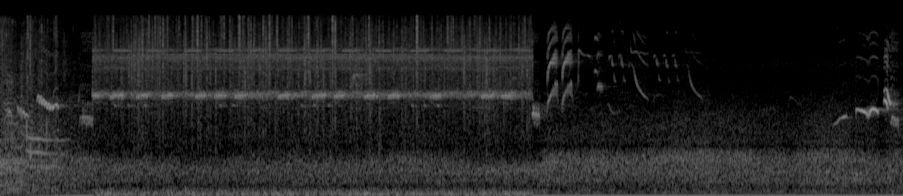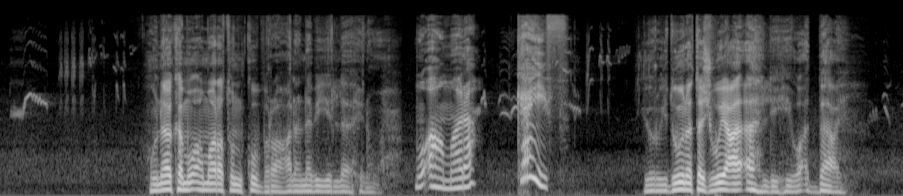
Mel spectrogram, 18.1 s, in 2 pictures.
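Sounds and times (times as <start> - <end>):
birds chirping: 0.0 - 18.0
cricket trilling: 0.9 - 5.3.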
